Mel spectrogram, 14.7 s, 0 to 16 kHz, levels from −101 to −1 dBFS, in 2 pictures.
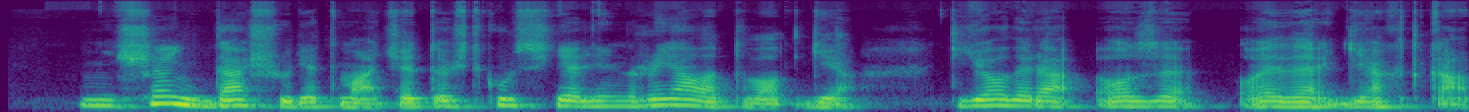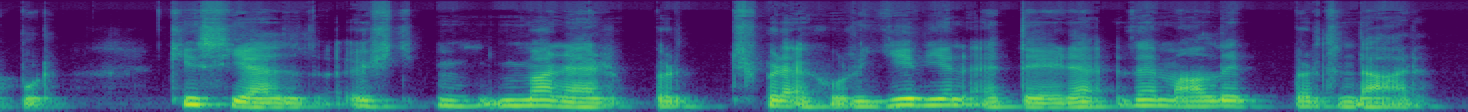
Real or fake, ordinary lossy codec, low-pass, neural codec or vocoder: real; Opus, 32 kbps; 14.4 kHz; none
